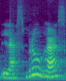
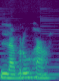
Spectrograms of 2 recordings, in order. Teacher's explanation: la aspiración de ese final seguida de consonante sonora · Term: aspiración de S final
